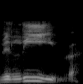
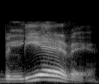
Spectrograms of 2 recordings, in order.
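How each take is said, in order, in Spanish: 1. La vocal tónica es una ee larga. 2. La vocal tónica no es una ee larga. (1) "tenemos una I extendida" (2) "No es believe"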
